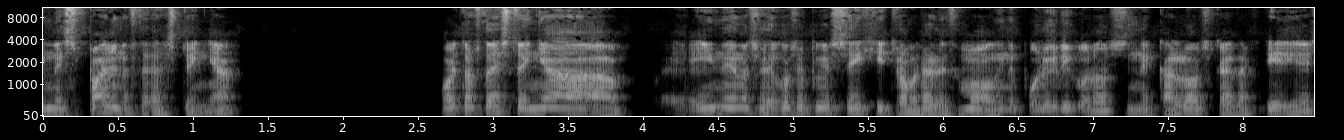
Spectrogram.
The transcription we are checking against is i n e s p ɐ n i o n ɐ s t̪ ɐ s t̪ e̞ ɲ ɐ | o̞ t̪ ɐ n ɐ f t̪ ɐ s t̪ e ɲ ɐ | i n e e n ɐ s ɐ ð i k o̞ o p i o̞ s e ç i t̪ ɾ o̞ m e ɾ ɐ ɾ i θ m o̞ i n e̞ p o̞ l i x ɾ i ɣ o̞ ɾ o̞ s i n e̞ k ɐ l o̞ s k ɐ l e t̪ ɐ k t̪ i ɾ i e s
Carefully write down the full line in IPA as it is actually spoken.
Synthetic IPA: i n e s p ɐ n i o n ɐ f t̪ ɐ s t̪ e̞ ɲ ɐ | o̞ t̪ ɐ n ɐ f t̪ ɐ s t̪ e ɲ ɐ | i n e e n ɐ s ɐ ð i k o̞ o p i o̞ s e ç i t̪ ɾ o̞ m e ɾ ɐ ɾ i θ m o̞ i n e̞ p o̞ l i ɣ ɾ i ɣ o̞ ɾ o̞ s i n e̞ k ɐ l o̞ s k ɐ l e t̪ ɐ k t̪ i ɾ i e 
